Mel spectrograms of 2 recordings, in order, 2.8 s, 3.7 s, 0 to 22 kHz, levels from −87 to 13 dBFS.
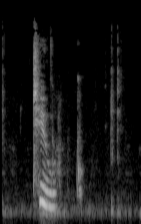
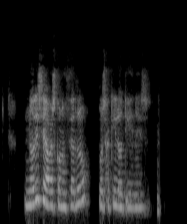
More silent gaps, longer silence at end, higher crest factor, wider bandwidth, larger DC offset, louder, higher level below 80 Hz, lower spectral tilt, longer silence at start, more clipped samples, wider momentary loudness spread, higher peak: second, none vs 0.32-0.48 s, 1.91-1.96 s; about the same, 0.45 s vs 0.55 s; about the same, 22 dB vs 22 dB; first, 15.5 kHz vs 9.4 kHz; neither; first, -20 LUFS vs -30 LUFS; about the same, -72 dBFS vs -76 dBFS; about the same, -2.5 dB/octave vs -3 dB/octave; first, 0.65 s vs 0.2 s; neither; first, 25 LU vs 18 LU; first, -4 dBFS vs -10 dBFS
